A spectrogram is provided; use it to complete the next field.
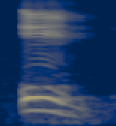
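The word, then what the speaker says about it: homme: And yeah, in French, the letter H. So the letter H is mostly silent.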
